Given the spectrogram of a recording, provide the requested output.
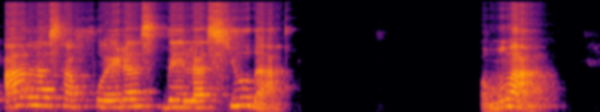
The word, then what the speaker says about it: ciudad: Vamos lá, ciudad termina com D mudo.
